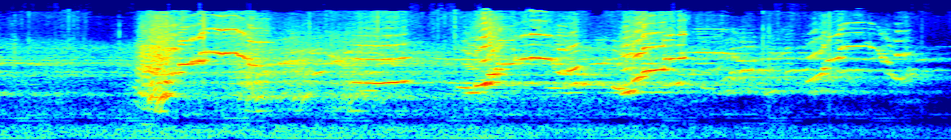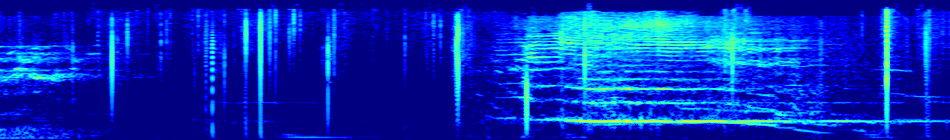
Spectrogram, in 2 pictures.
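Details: A single humpback whale's song heard at natural speed and pitch through a hydrophone off Bermuda in spring: high squeaky rising tones and low moaning, rumbly swoops, echoing in deep water.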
